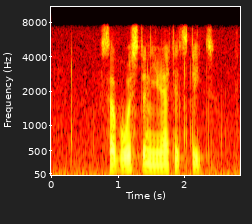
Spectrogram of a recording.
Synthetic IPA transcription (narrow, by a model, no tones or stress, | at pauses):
savwɛstə̃njunaɪtʰɛdstets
